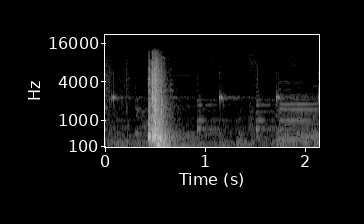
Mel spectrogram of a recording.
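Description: A single short thunk about half a second in, over quiet film score whose held notes fill out near the end.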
